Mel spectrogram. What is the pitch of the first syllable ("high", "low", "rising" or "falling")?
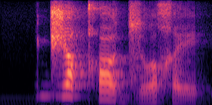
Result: falling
